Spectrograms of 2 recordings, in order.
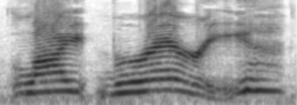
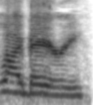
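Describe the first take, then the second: First: Both r sounds in the word are pronounced. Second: The first r sound is dropped. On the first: The speaker calls it right. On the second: The speaker calls it wrong.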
